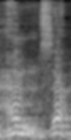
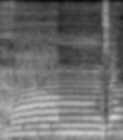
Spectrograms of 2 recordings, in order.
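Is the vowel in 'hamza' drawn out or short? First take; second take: short; drawn out. First: The vowel is kept short. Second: The vowel is drawn out long. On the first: The speaker calls it right. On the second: The speaker calls it wrong.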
